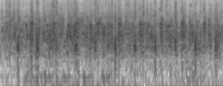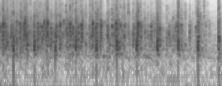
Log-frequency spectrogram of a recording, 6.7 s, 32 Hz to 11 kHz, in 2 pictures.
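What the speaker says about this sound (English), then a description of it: "One more big round of applause for our class of 2021." Sustained crowd applause fills a senior night celebrating a high school class of 2021, dense steady clapping that holds loud throughout and thins slightly toward the end.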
